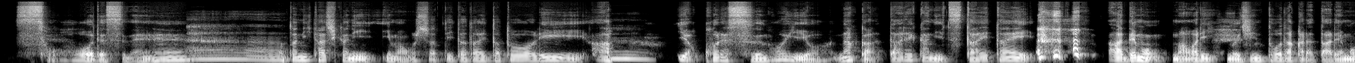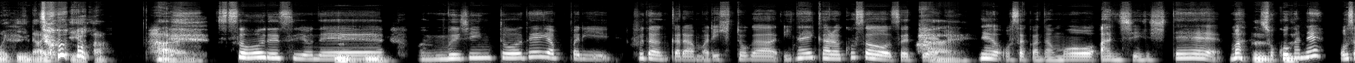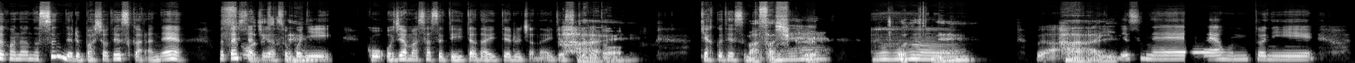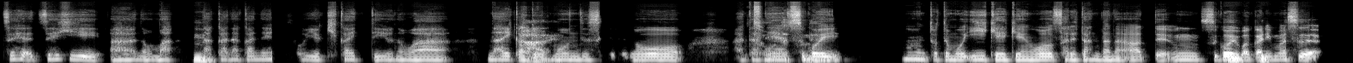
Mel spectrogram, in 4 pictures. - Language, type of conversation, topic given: Japanese, podcast, 忘れられない景色を一つだけ挙げるとしたら？
- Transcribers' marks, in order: laugh; laughing while speaking: "そう"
